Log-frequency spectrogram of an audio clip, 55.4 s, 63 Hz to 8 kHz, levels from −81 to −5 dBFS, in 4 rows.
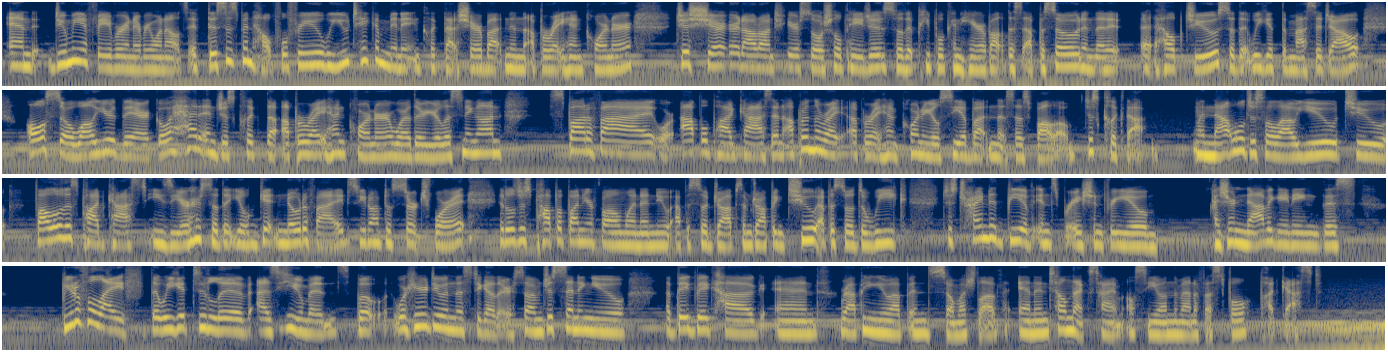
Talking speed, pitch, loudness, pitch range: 215 wpm, 190 Hz, -20 LUFS, 175-215 Hz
